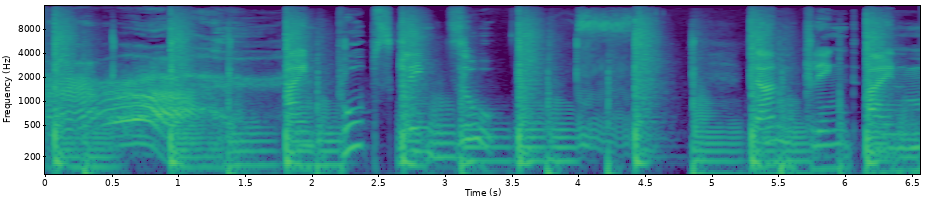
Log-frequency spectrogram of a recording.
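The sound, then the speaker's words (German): A voice imitates a monster, making loud, rough growls and roars in several bursts with brief pauses, filling the whole stretch. “Ein Monster klingt so.”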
